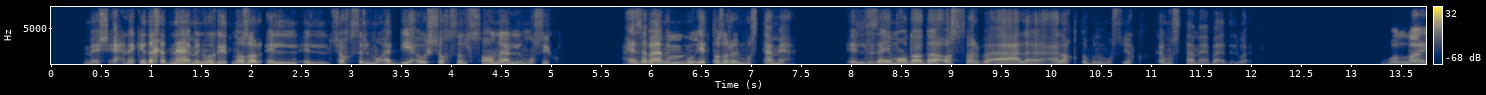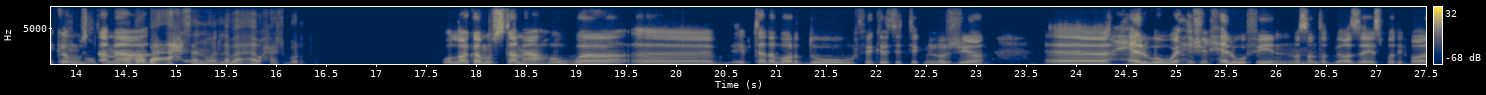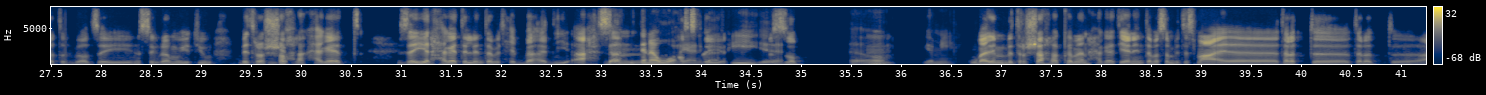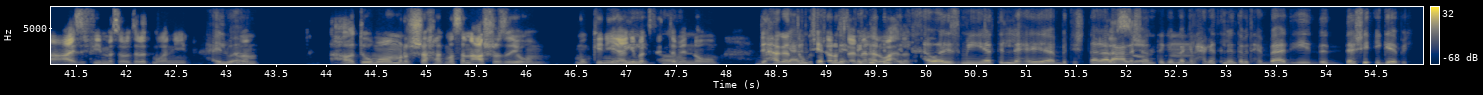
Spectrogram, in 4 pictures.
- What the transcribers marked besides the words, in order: none
- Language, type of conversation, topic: Arabic, podcast, إزاي التكنولوجيا غيّرت علاقتك بالموسيقى؟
